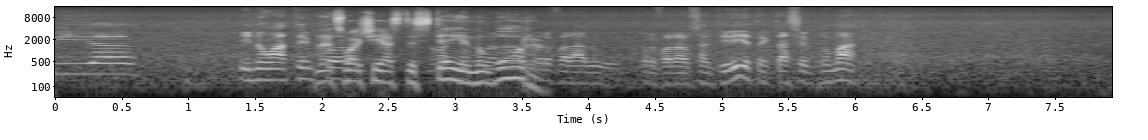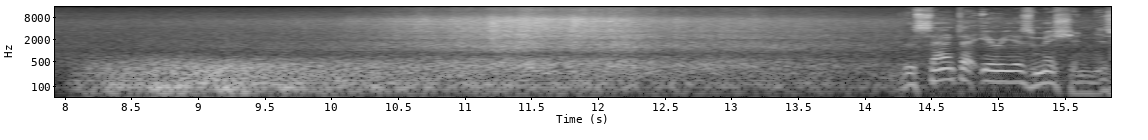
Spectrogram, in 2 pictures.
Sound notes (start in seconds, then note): 8.0 thunder rumbling; 10.5 waves crashing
